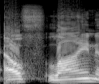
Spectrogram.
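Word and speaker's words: Elflein: By the way, for the Vikings, their center is out today, Pat, I can't pronounce his last name, Elf Line, is that correct? – Yeah, exactly. Yep, you got it.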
